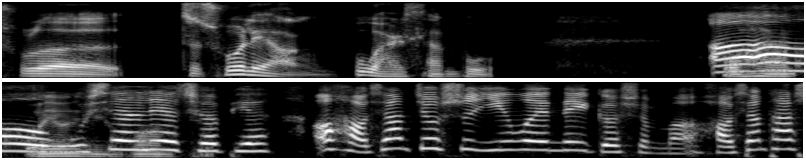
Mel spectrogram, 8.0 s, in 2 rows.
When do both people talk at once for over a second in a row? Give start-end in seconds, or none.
3.6-5.1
